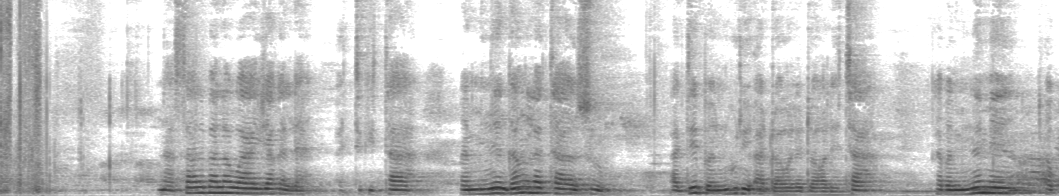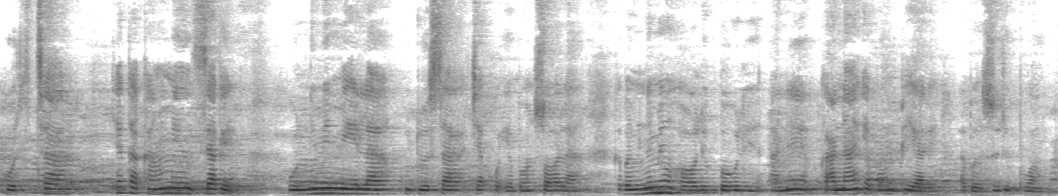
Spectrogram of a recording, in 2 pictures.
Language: Southern Dagaare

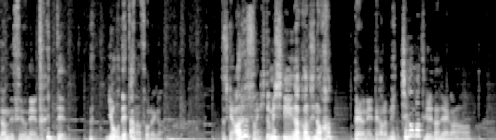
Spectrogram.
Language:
Japanese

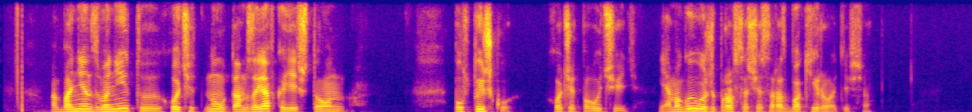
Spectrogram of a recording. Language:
Russian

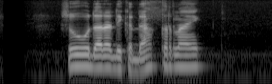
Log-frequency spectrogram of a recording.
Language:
Sundanese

